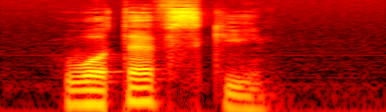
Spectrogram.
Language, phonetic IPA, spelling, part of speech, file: Polish, [wɔˈtɛfsʲci], łotewski, adjective / noun, Pl-łotewski.ogg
